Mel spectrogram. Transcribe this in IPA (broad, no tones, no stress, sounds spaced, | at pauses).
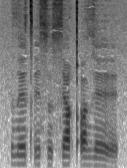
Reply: ð ɛ tʼ e s ɵ s e qʼ u ɣ ɛ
